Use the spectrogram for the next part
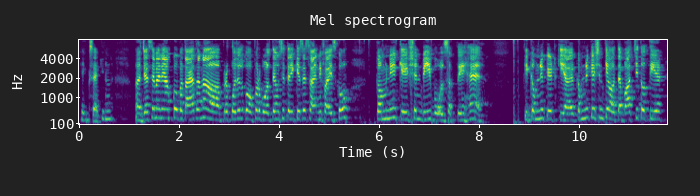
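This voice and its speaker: Woman law tutor, high-pitched, patient step-by-step explainer who quizzes her class. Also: fairly even intonation, moderate pace. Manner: explains step by step, repeats questions and answers to students. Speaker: law teacher. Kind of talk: spoken lecture reading out legal text.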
